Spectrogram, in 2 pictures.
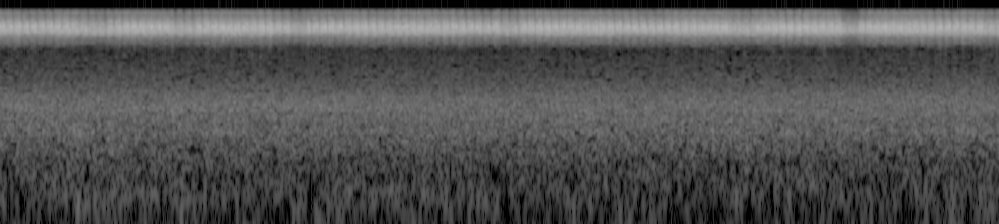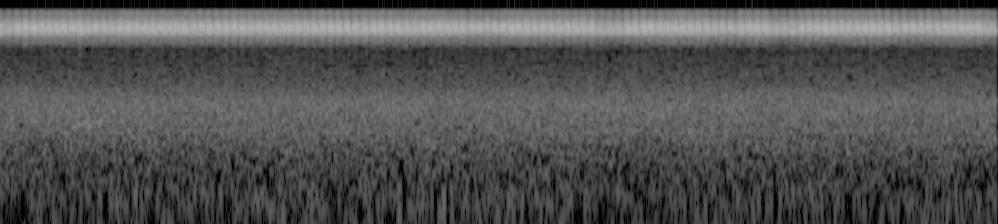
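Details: Male crickets stridulating with their wings fill the air with an unbroken, piercing, finely pulsed trill, steady in pitch and loudness throughout, with only brief faint dips.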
